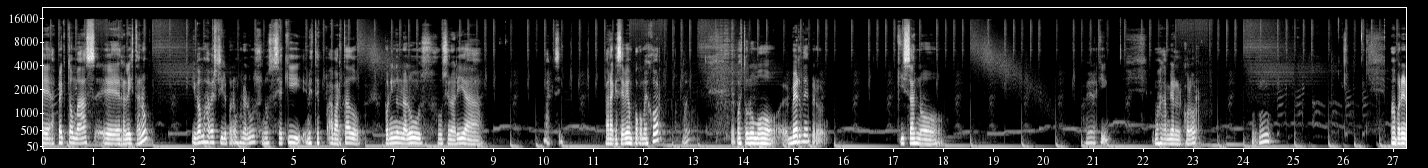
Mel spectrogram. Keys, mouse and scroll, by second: 2.4-2.8 scroll up 1, 2.8 middle click, 3.3-3.9 scroll down 2, 4.7 click, 5.7 shift+a, 11.0-11.9 scroll up 3, 11.5 middle click, 12.1-12.7 scroll up 1, 13.2-13.6 scroll down 1, 13.7 middle click, 18.9 click, 21.0 right click, 21.6 scroll down 1, 22.1-22.5 scroll down 11, 23.0-23.5 scroll down 9, 25.0 right click, 26.5 click.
